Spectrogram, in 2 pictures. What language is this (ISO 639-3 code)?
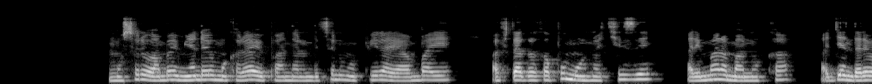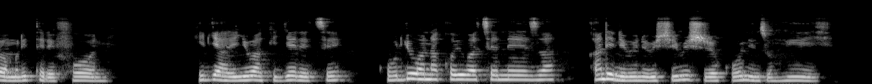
kin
